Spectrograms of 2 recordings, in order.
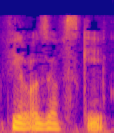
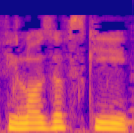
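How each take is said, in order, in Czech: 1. Přízvuk padá na první slabiku. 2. Přízvuk padá na druhou slabiku. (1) "naglasak prenesu na prvi slog" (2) "na trećem slogu s kraja reči"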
